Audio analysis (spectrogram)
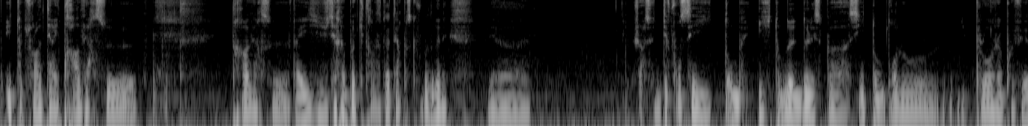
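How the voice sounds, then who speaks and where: Man, soft-spoken ASMR, gravelly low register, hesitant slangy rambling, near-whisper at times. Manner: hesitant, informal, slangy, often repeating words. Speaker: host of an anime review video. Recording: clearly audible background noise.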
